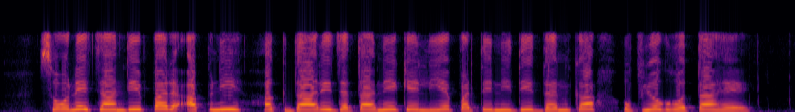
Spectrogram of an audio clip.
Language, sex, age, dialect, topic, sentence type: Hindi, female, 18-24, Marwari Dhudhari, banking, statement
